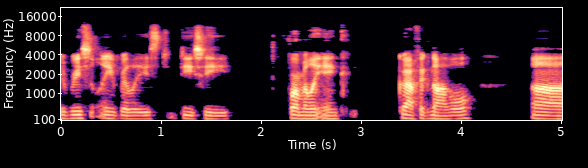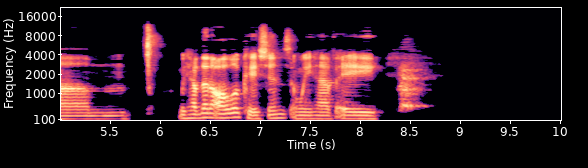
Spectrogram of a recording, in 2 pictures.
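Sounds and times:
speech: 0:00.0 - 0:08.5
dog barking: 0:08.4 - 0:08.8.

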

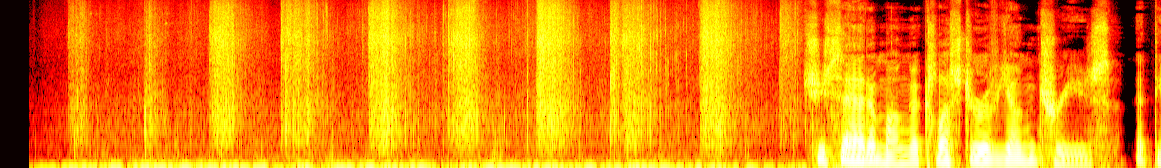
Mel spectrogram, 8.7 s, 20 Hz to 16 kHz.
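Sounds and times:
heavy footsteps stomping uphill on rough ground: 0:00.2 - 0:06.3
speech: 0:06.1 - 0:08.6.

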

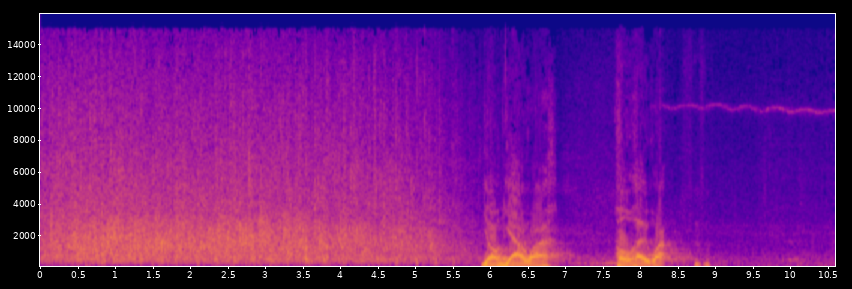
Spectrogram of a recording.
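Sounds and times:
large crowd applauding loudly: 0:00.0 - 0:05.9
speech: 0:05.9 - 0:06.9, 0:07.7 - 0:09.0.

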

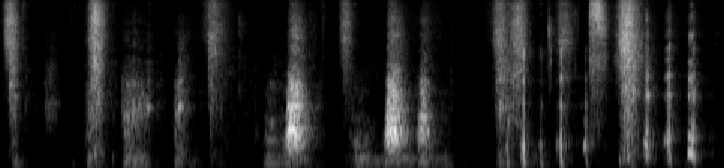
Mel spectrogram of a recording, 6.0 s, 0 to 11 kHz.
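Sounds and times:
female dog barking: 0:02.3 - 0:03.8
laughter: 0:04.2 - 0:05.9.

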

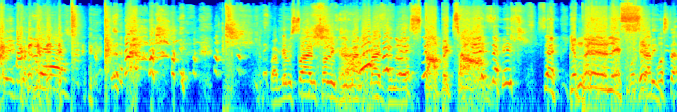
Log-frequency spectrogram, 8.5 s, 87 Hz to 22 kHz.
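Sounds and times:
snickering laughter: 0:01.0 - 0:03.4
voice imitating a whip lashing against bare skin: 0:02.8 - 0:03.2
speech: 0:03.4 - 0:08.4.

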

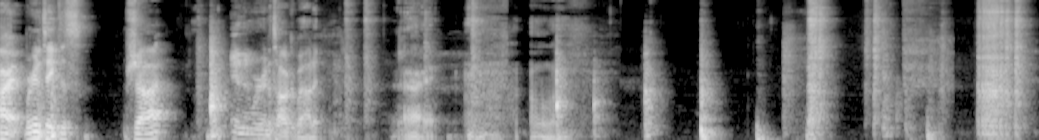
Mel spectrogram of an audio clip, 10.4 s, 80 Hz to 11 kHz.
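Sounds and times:
speech: 0:00.0 - 0:05.8
squeaky creaking of an object needing lubrication: 0:09.8 - 0:10.3.

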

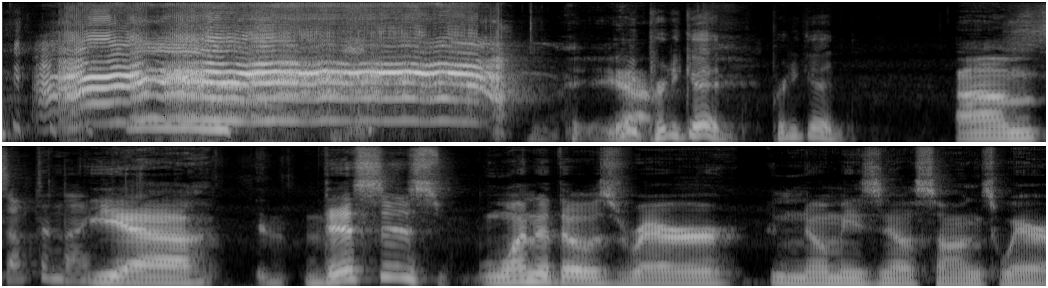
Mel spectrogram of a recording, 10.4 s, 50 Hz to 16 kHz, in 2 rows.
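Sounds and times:
raw sustained scream opening a punk song: 0:00.0 - 0:03.2
speech: 0:03.0 - 0:10.4.

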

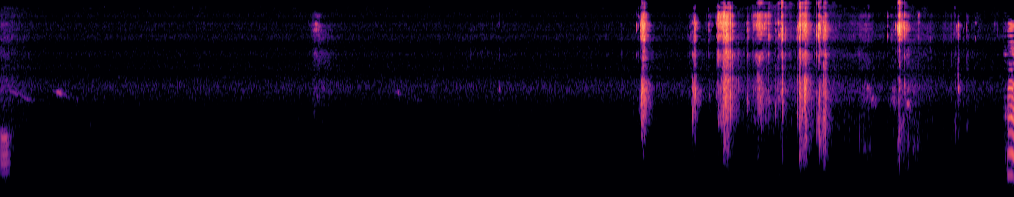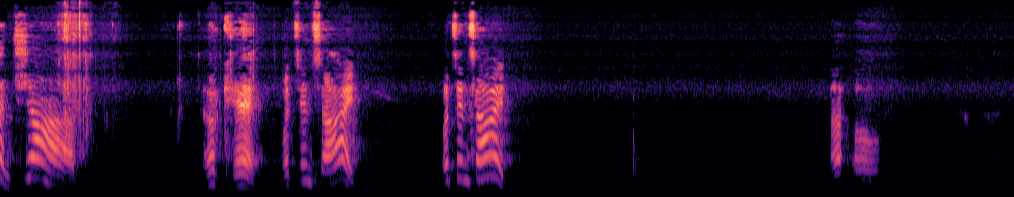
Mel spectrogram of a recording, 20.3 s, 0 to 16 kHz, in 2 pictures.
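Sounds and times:
tape peeled from gift wrapping paper as a present is opened: 0:06.4 - 0:08.3
speech: 0:10.2 - 0:11.1, 0:12.2 - 0:13.8, 0:14.6 - 0:15.3.

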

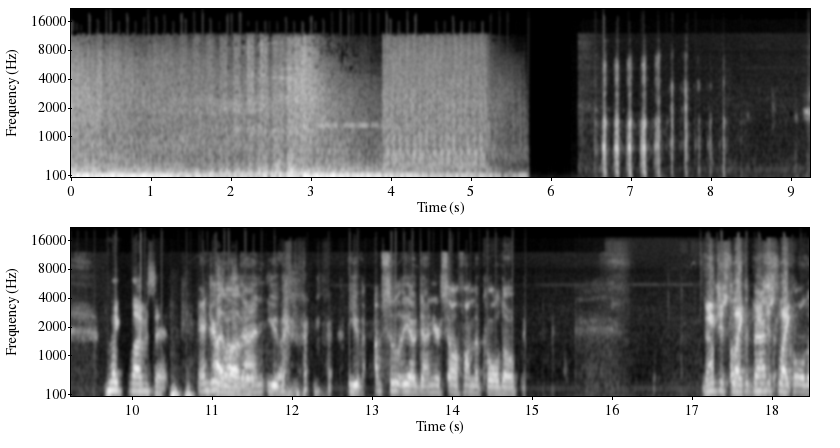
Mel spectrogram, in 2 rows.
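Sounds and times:
firing squad gunfire volley: 0:00.0 - 0:05.7
laughter: 0:06.6 - 0:08.3, 0:10.4 - 0:13.3, 0:14.3 - 0:15.0, 0:17.3 - 0:18.4
speech: 0:09.7 - 0:14.9, 0:17.1 - 0:18.4.

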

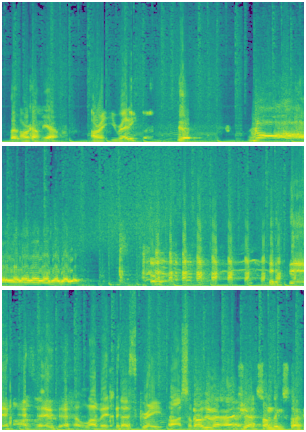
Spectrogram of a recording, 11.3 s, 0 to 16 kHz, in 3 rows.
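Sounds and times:
speech: 0:00.2 - 0:04.8, 0:06.8 - 0:11.3
voice imitating a wah-wah effect: 0:02.2 - 0:08.4
laughter: 0:05.5 - 0:09.3.

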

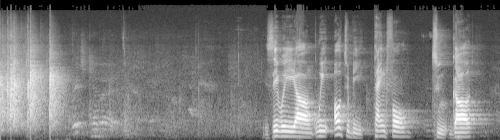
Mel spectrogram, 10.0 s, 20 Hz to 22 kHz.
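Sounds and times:
church audience clapping: 0:00.0 - 0:02.0
speech: 0:05.3 - 0:09.5.

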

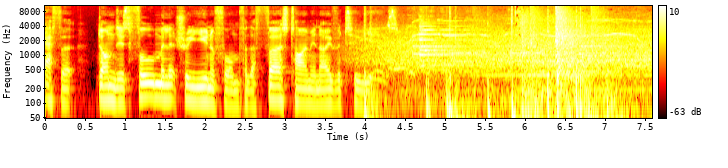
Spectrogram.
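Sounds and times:
speech: 0:00.0 - 0:05.3
maroon signal guns booming: 0:03.9 - 0:07.4.

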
